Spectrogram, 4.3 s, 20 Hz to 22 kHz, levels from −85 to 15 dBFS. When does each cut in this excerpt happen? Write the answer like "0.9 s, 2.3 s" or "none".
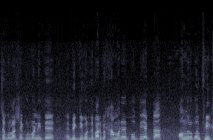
1.2 s, 2.1 s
